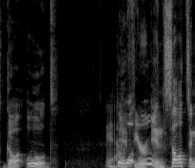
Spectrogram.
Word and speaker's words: Goa'uld: So If you're correct about it, it's Goa'uld.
